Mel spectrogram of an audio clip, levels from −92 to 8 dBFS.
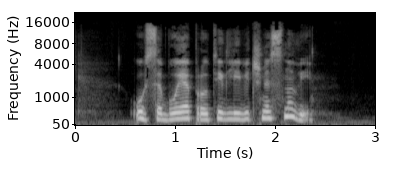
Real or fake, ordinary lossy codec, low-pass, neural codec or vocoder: fake; MP3, 64 kbps; 19.8 kHz; autoencoder, 48 kHz, 128 numbers a frame, DAC-VAE, trained on Japanese speech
